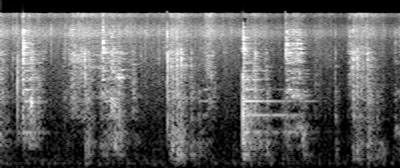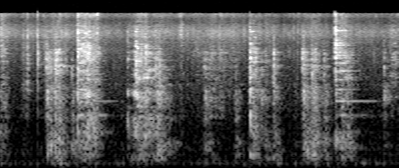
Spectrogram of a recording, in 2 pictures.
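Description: Grated dried coconut and crushed white sesame being dry-roasted with browned onion in a pan, with steady scraping and clinking of a metal spoon against the pan and a faint sizzle, close and continuous.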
